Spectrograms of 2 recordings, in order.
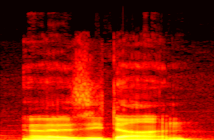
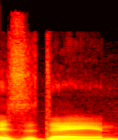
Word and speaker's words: Zidane: Zidane. I say Zidane, but I know in Dissidia they said Zidane, and I was like, it's a French name.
